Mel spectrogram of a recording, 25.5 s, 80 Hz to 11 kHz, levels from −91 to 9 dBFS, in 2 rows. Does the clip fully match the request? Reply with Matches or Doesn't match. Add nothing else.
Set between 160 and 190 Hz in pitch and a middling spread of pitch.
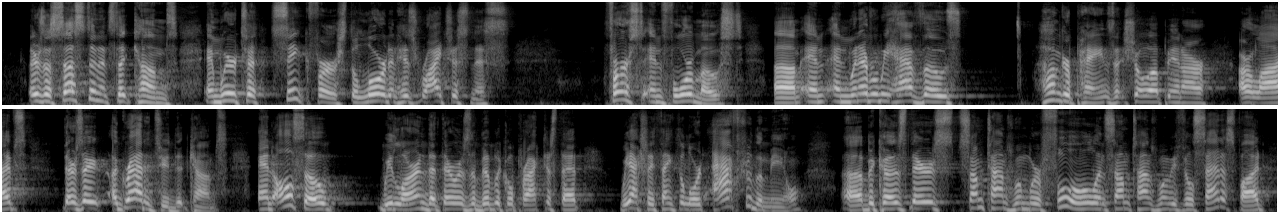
Matches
